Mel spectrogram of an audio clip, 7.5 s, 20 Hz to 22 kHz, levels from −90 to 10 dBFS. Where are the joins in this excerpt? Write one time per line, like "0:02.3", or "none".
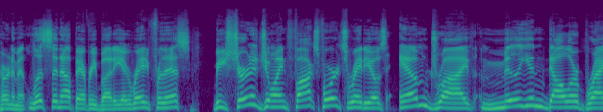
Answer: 0:02.5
